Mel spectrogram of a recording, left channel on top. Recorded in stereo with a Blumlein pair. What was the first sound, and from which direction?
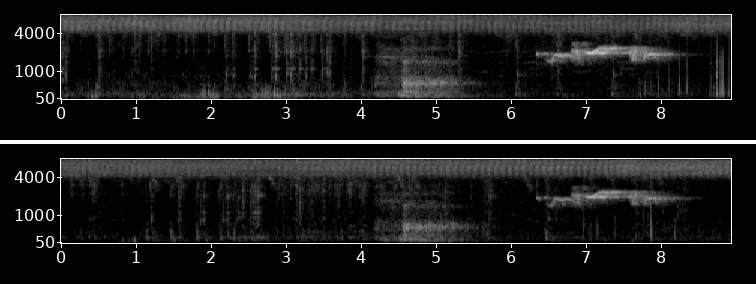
Laughter, 70° left.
